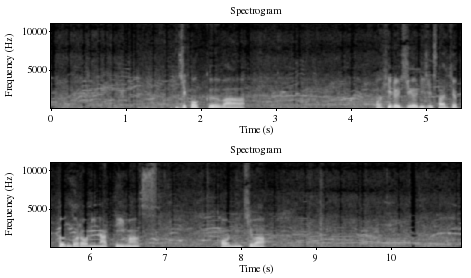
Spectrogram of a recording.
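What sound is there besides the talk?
children playing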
